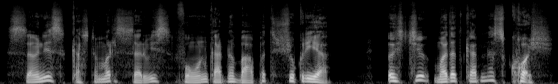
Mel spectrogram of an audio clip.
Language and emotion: Kashmiri, happy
